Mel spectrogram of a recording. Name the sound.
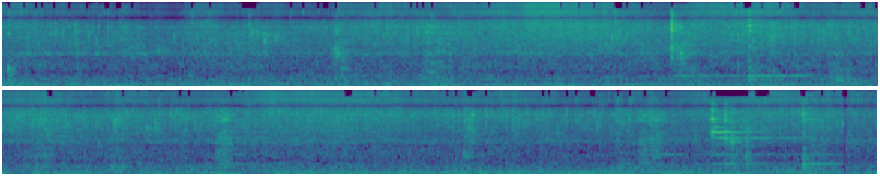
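chopped tomato frying in a pan with cashews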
